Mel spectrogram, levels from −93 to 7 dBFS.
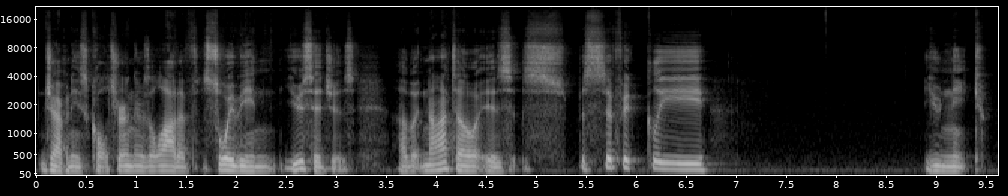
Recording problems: none

